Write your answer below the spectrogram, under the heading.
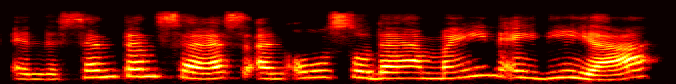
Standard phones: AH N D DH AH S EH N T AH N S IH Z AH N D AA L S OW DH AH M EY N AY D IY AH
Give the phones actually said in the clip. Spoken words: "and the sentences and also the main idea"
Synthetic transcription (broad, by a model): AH N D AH S EH N T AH N S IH S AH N AA L S OW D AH M EY N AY D IY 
